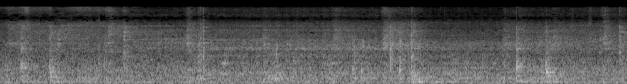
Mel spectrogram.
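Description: Automatic two-head servo liquid filling machine and its bottle conveyor running, a steady mechanical rattle with scattered clacks of plastic detergent bottles being handled.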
